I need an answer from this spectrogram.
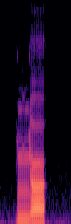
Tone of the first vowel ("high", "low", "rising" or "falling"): high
